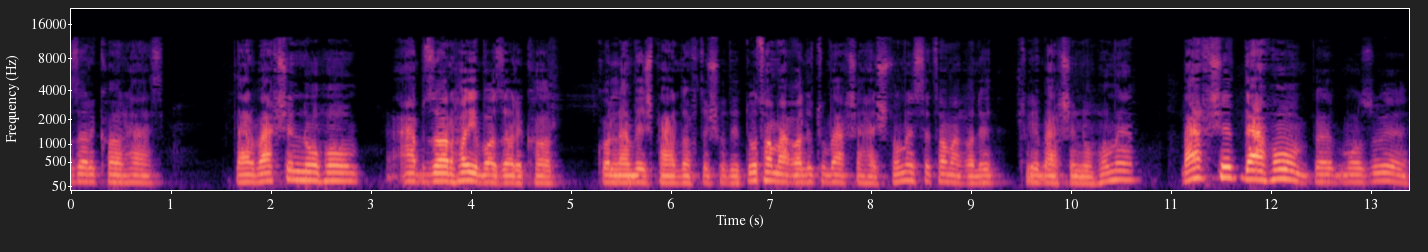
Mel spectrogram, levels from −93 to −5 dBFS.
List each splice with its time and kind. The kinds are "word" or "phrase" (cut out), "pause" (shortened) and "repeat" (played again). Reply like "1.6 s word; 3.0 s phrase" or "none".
none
